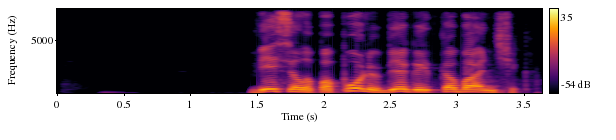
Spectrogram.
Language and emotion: Russian, positive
